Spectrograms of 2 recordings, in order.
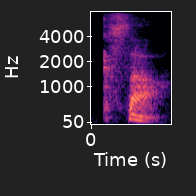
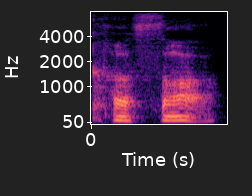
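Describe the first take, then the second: First: The K and S run together without a vowel. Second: A vowel is heard between the K and S. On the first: The speaker calls it right. "you just really say it fast" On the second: The speaker calls it wrong. "It's not Kasa"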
